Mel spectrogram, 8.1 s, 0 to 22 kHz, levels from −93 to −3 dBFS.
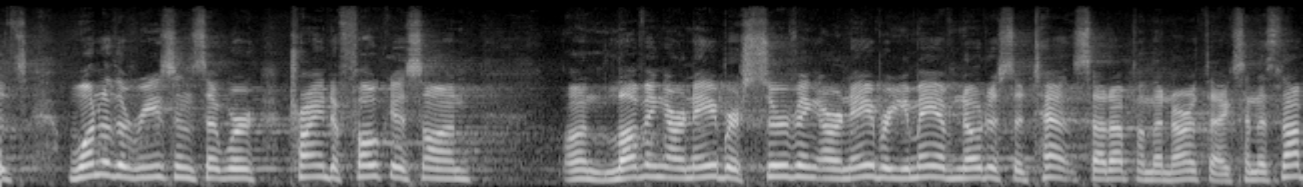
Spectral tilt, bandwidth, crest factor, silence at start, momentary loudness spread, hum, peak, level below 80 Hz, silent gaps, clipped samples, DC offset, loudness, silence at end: -4 dB/octave; 18.5 kHz; 18 dB; 0 s; 6 LU; none; -6 dBFS; -64 dBFS; none; under 0.1%; under 0.1%; -23 LUFS; 0 s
